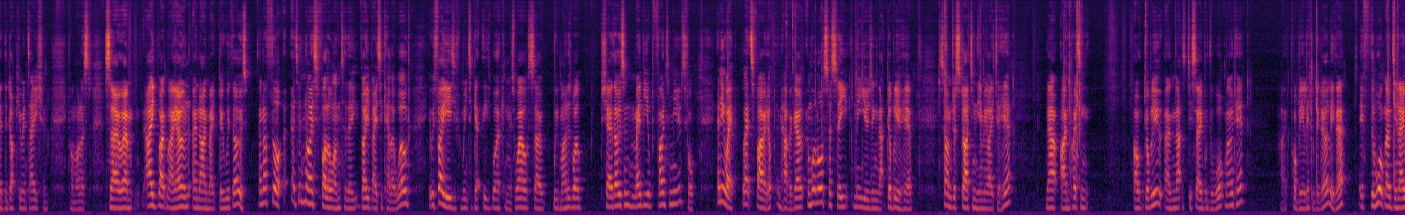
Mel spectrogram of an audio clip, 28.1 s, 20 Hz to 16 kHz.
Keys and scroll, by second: 16.3 F6, 18.7 Return, 21.3 alt+w, 26.1 w, 27.7 alt+w.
